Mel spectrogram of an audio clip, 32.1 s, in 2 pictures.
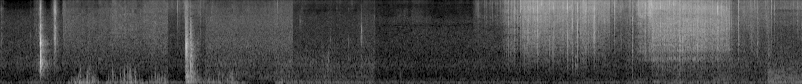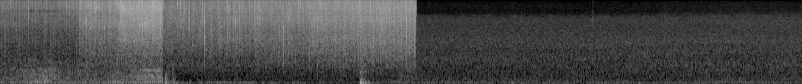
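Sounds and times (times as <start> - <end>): potatoes sizzling on a griddle: 9.5 - 24.4
sharp thump: 23.2 - 23.5.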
